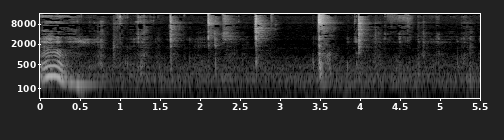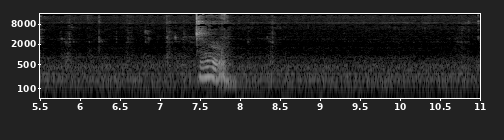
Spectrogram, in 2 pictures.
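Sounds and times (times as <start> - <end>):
chewing crunchy chips: 0.4 - 8.7.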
